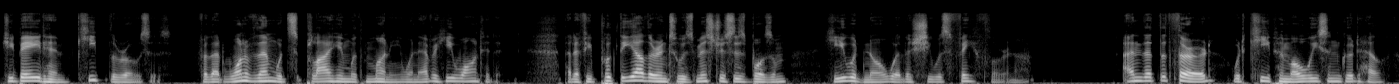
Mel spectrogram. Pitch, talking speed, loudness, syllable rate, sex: 130 Hz, 215 wpm, -21 LUFS, 5.5 syllables/s, male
